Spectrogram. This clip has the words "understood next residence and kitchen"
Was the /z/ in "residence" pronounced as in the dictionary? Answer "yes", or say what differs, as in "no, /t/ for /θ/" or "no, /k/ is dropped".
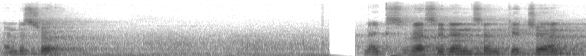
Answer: no, /s/ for /z/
